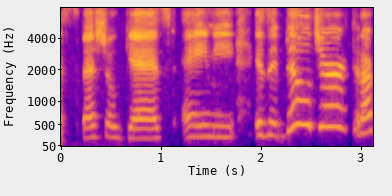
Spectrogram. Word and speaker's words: Bilger: Is it Biller? Did I pronounce that?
